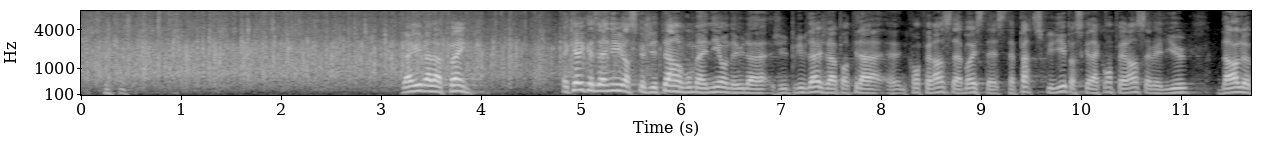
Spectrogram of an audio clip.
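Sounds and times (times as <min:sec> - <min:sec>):
audience applauding at a Christian gathering: 0:00.0 - 0:06.1
speech: 0:00.2 - 0:00.6, 0:03.2 - 0:04.0, 0:04.8 - 0:11.6.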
